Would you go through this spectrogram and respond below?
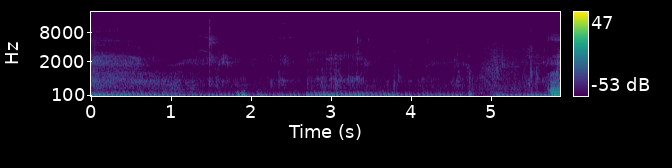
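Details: Pet puma at home in the morning, waking its owner early; soft, low throbbing purr in runs separated by short pauses, with scattered clicks and rustling.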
